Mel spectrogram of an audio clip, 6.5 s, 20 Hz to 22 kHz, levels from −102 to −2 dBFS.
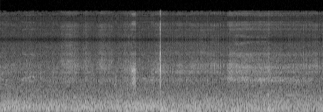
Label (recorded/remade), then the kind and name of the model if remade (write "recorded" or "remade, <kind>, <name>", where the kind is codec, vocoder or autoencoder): recorded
